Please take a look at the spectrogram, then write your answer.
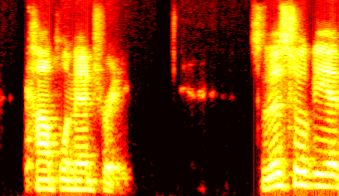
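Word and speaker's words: Complement-ARIE: And it's actually abbreviated Complement, AIRI, and it's pronounced complementary.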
